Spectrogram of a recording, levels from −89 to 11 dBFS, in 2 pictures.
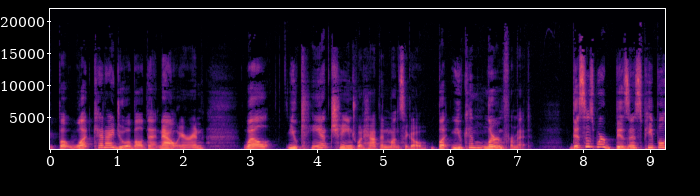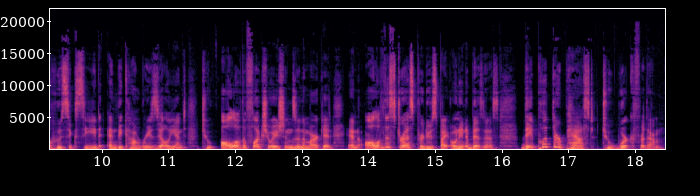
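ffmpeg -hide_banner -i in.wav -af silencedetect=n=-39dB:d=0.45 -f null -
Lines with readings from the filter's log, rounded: silence_start: 7.19
silence_end: 7.81 | silence_duration: 0.62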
